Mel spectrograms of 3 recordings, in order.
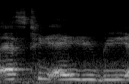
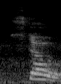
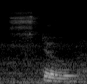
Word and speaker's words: Staub: the staub pan made in france it's spelled s-t-a-u-b and pronounced staub no stove i'm sorry it's pronounced stove you want to say style because that's what you think you see but it's actually pronounced stobe so this is the stove grill pan it's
